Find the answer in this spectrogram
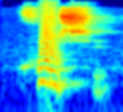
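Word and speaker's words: خوش: अब ये वाव क्या है? साइलेंट है। साइलेंट है। वाव मधुला है। तो वाव मदुला अगर आ गया तो वाव की आवाज क्या होती है? साइलेंट हो जाती है। लुप्त हो जाती है। और साथ वाले अक्षर में वो मिल जाता है।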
